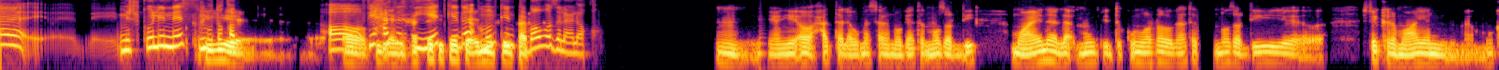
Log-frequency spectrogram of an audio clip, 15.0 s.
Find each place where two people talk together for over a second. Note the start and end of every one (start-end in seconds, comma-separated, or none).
3.4-5.4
